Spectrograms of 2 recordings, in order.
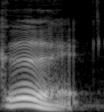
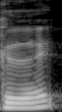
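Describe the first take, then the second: First: The vowel is drawn out somewhat. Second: The vowel is short and plain. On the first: Things are better than fine. "That's about three O's" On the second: Things are fine. "A regular good"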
